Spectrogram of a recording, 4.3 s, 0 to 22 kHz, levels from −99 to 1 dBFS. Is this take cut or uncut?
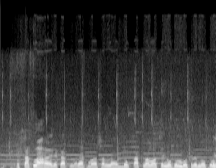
uncut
